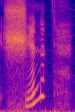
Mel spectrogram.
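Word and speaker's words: שין: not take a dickish okay shin this is the SH sound and sometimes and this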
